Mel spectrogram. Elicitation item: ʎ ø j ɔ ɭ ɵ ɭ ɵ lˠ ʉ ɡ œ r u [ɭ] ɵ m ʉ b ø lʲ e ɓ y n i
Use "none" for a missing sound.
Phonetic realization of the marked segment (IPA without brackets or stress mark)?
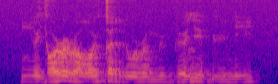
ɭ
